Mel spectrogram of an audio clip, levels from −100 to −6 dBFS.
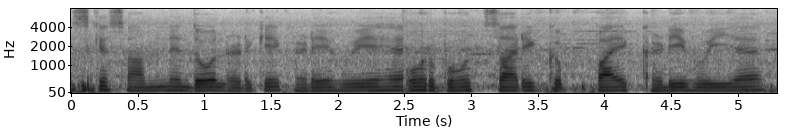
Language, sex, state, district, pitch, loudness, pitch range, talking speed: Hindi, male, Uttar Pradesh, Saharanpur, 115 Hz, -19 LUFS, 115-125 Hz, 170 wpm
